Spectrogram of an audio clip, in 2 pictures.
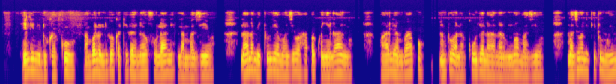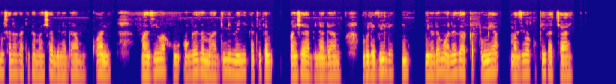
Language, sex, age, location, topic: Swahili, male, 18-24, Kisumu, finance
